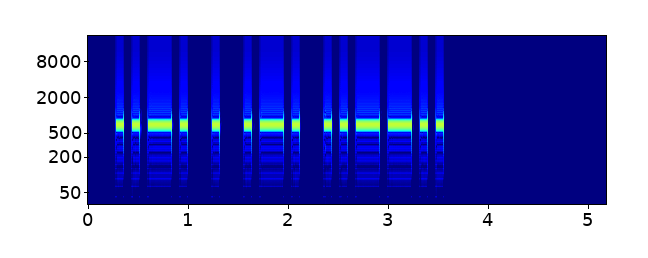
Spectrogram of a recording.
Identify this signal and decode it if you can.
Morse code, heard as a keyed tone, about 15 wpm, 700 Hz. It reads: FER?
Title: Sentences from Top 400 Words and Abbreviations 15wpm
